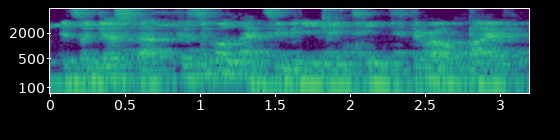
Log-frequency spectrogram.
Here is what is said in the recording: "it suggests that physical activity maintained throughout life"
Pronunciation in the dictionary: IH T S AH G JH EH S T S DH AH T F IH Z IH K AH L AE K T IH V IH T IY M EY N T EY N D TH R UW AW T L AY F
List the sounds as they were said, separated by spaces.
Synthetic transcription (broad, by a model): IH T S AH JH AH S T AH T F IH Z IH K AH L AE K T IH V IH T IY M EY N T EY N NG TH R UW AW T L AY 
